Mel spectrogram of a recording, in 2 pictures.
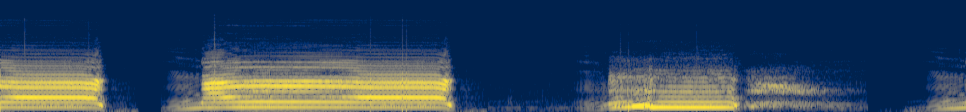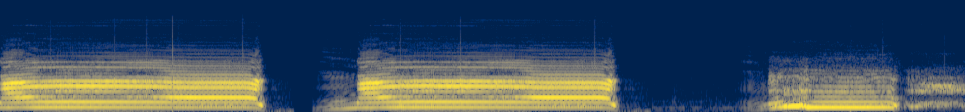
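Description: A cow mooing over and over: long moos at a steady pitch, about two and a half seconds each, come in pairs, and each pair is followed by a shorter moo that jumps up in pitch and then trails off. The same sequence repeats about every ten seconds.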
